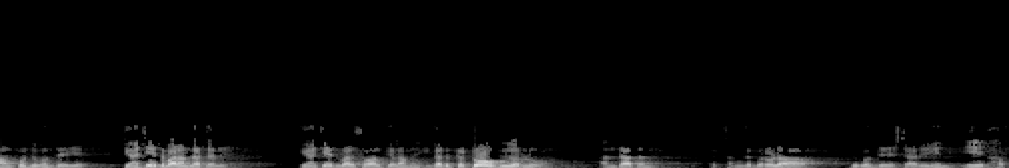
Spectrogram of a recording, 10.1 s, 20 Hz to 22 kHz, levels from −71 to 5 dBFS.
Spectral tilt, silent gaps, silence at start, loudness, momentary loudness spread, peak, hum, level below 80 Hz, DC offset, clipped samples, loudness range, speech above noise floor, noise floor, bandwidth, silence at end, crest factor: -6 dB/octave; none; 0 s; -19 LUFS; 17 LU; 0 dBFS; none; -60 dBFS; under 0.1%; under 0.1%; 5 LU; 39 dB; -58 dBFS; 5.8 kHz; 0.05 s; 18 dB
